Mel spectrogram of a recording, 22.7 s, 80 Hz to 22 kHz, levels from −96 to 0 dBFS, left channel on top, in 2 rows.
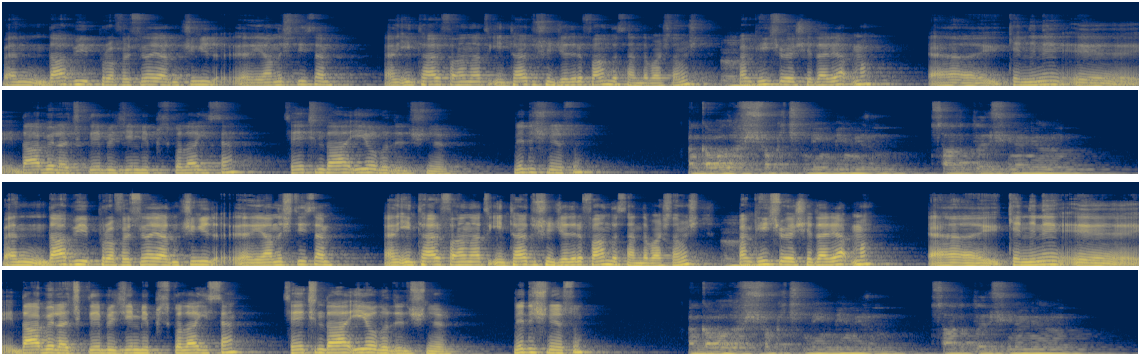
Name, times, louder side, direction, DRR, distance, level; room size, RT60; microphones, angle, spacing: voice 1, 0.0-3.3 3.8-7.0 7.4-8.7 9.3-13.8 14.2-15.9 16.5-17.3, right 6 dB, 80° right, 0.4 m, -20 dB
voice 2, 7.2-7.5 18.2-20.3 20.7-22.0, right 2 dB, 20° left, 3.2 m, -24 dB
13.0 x 8.5 x 9.8 m
head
